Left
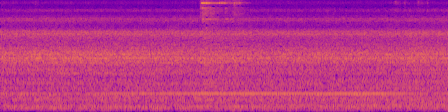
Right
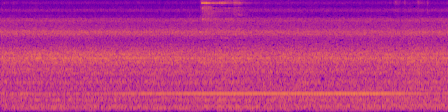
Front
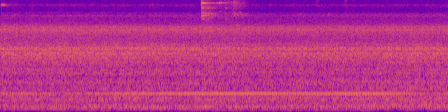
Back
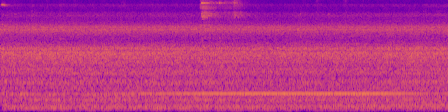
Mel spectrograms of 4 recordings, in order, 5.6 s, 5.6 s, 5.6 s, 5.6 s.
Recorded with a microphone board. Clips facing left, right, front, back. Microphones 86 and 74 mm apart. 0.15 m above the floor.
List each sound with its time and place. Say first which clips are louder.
2.5 s keys jangling: right 2 dB, back 2 dB; 80° left, 2.5 m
